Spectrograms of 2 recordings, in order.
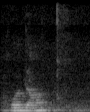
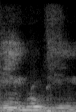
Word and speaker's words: Rodin: Rodin. Okay, sing, yes. French pronunciation. Yeah, exactly. Rodin, one of those.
